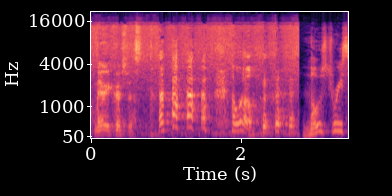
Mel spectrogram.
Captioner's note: laughter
